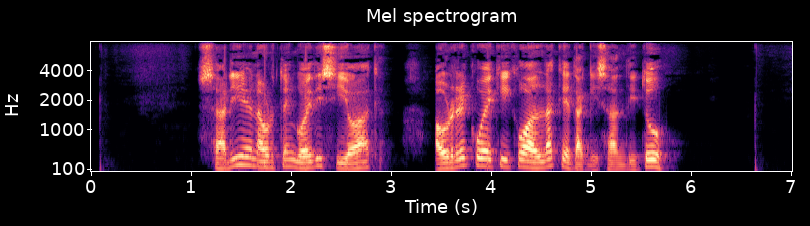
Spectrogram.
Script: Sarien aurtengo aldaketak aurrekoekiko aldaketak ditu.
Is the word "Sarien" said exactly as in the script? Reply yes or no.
yes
